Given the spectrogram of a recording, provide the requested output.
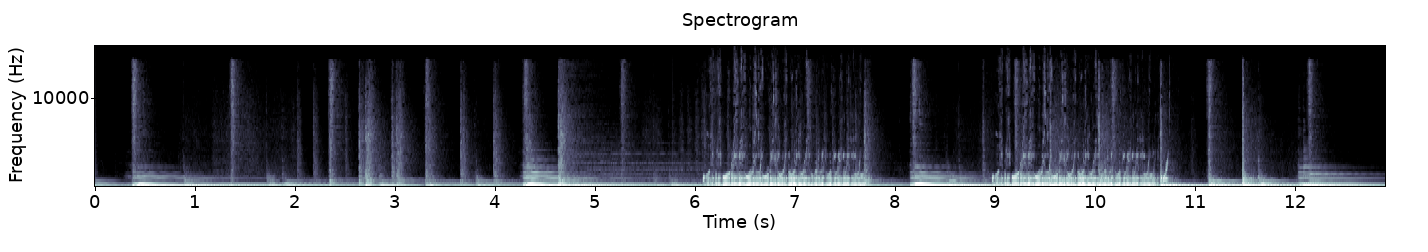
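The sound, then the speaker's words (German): A speech trainer does the water-glass exercise, gargling water with a steady voiced tone that glides between pitches, to train the throat R. The bubbling grows noisier and stronger in two longer stretches midway, with short breaks between sounds and no talking. “Anfangen tue ich immer mit der ganz berühmten Wasserglasübung, weil es tatsächlich so ist, das Nichtbeherrschen des Rachenrs ist eine Faulheit der Zungenwurzel.”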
